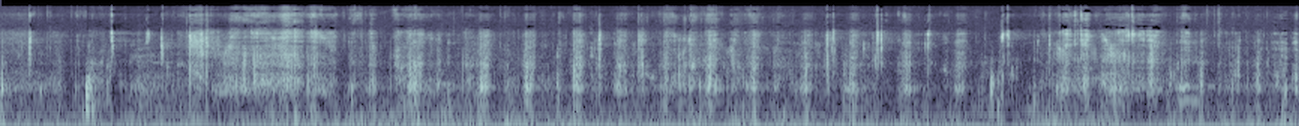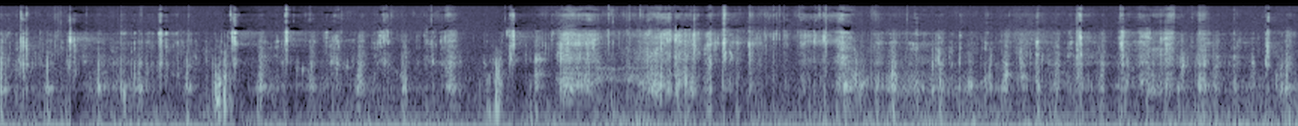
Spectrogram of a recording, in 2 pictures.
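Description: Close-miked mouth sounds of a person biting and chewing braised pork intestines, with bites of raw red onion: a dense run of small wet clicks, with denser spells of crunching a few times.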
